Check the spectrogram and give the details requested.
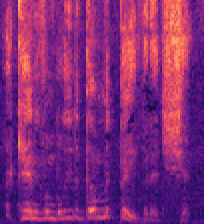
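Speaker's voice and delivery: normal talking voice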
